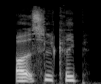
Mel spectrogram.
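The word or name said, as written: ÅDSELGRIB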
